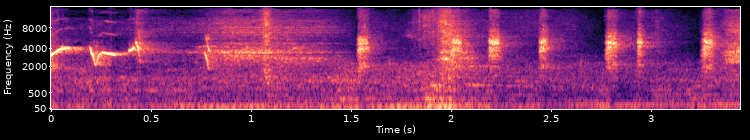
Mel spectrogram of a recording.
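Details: Fantail song: a few thin, high whistled notes at the start, then a run of sharp, bright chips repeated roughly every third of a second, with short wavering whistles between some of them, against a quiet background.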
